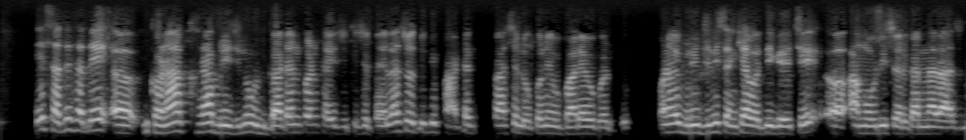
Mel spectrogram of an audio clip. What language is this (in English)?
Gujarati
